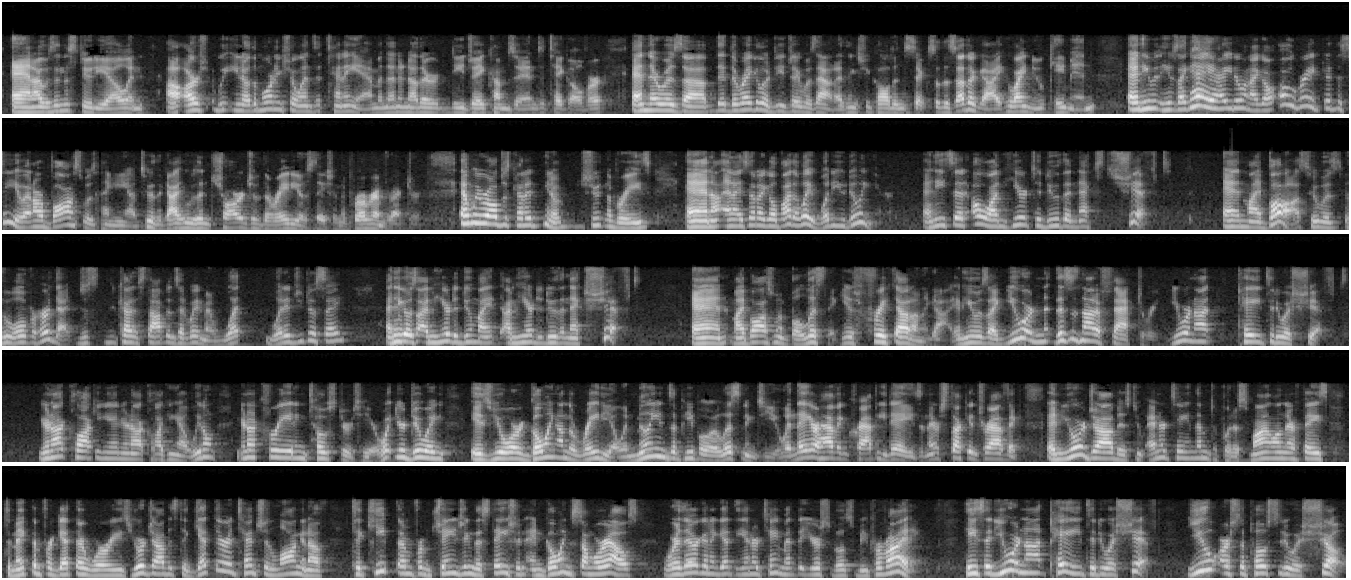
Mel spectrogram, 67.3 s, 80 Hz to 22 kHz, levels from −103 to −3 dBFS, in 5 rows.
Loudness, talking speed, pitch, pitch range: -25 LUFS, 275 wpm, 185 Hz, 160-215 Hz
